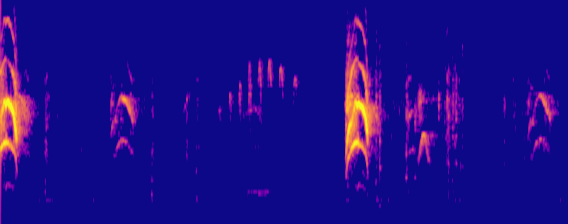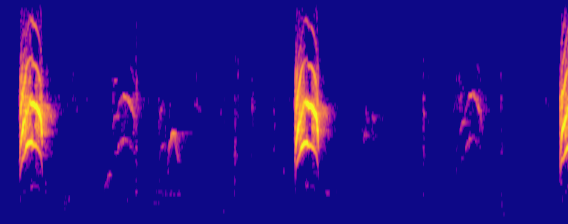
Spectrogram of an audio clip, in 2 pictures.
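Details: Brown-throated sunbird recorded in the wild, used as a lure sound: sharp high chirps with arching overtones repeated roughly every two to three seconds, with faint softer notes between them.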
